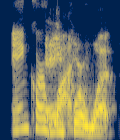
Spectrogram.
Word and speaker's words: Angkor Wat: So I went to the temples of Angkor Wat. Is that how you say it? How do you say it? – Angkor Wat.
